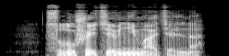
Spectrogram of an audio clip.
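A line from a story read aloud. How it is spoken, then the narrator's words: Cold. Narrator (Russian): холодно сказал Сварог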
